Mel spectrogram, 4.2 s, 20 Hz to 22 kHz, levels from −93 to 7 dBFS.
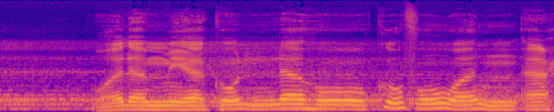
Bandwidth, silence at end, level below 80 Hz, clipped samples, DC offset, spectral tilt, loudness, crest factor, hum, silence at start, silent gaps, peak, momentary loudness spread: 19.5 kHz; 0 s; -72 dBFS; under 0.1%; under 0.1%; -6.5 dB/octave; -18 LUFS; 14 dB; none; 0 s; none; -4 dBFS; 13 LU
